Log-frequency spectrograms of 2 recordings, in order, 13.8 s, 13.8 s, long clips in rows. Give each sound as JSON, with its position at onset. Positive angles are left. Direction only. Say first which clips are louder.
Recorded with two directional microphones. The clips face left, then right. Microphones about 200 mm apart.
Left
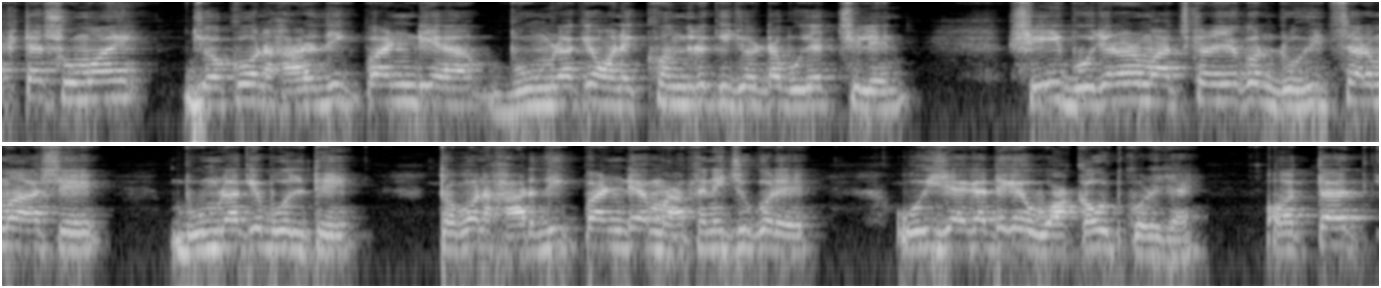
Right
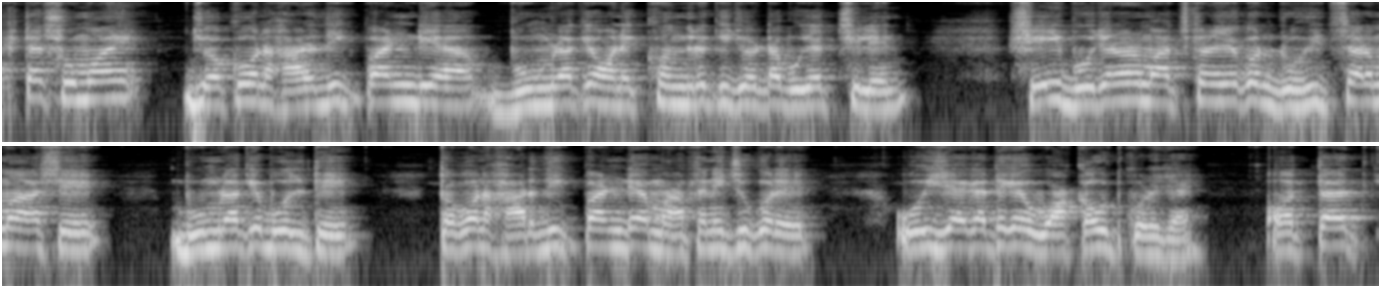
{"t": 0.0, "sound": "speech", "louder": "right 6 dB", "side_deg": -40}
